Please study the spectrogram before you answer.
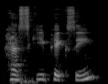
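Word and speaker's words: Peskipiksi Pesternomi: People were wondering how to say it because it's spelled kind of funny, but it is Pesky Pixie.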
